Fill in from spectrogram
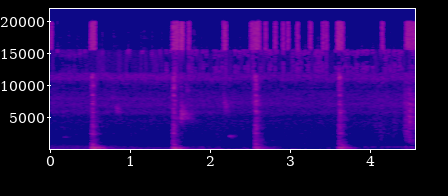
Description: Sometimes the flashing lights make a clicking noise.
